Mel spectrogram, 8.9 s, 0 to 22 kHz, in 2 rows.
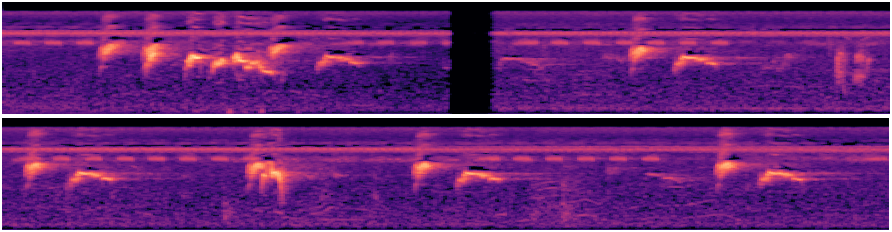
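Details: Female red-whiskered bulbul calling to stimulate males. A fast run of chirps opens, then regular paired notes, a sharp high chirp and a lower slurred note, repeat about every 1.2 seconds, with a brief silence and a steady high tone.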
